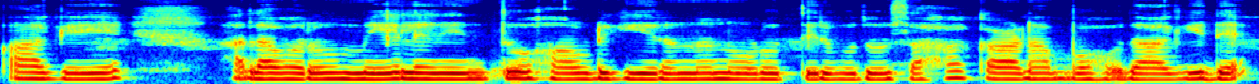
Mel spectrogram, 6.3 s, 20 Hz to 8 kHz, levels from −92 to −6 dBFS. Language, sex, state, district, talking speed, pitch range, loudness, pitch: Kannada, female, Karnataka, Bangalore, 85 wpm, 210-220 Hz, -14 LUFS, 210 Hz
